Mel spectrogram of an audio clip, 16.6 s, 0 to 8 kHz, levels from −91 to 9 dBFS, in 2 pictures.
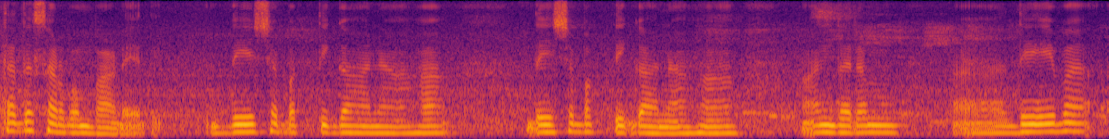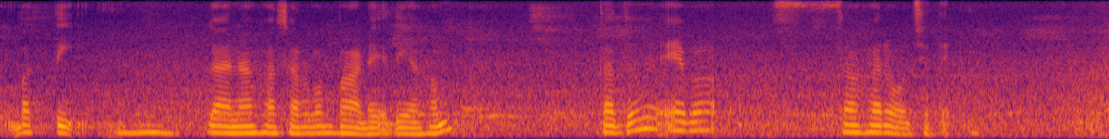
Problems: constant background noise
